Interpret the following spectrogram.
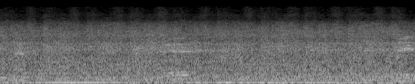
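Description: Solna 225 sheet-fed offset printing press running, a steady mechanical running noise over a low hum.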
